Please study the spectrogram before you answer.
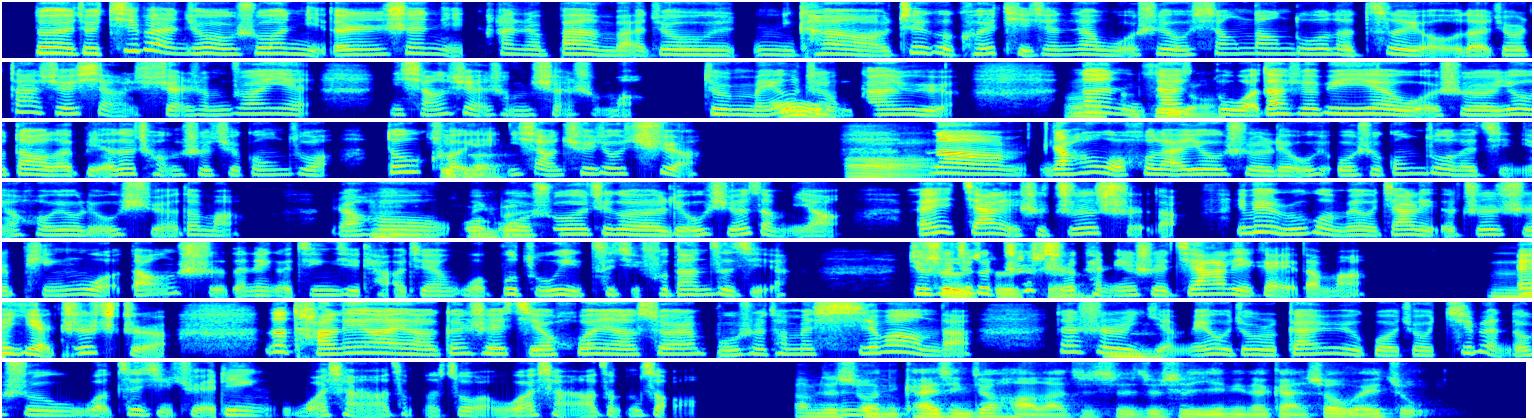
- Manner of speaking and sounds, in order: other background noise
- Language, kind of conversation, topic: Chinese, podcast, 你认为该如何找到自己的人生方向？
